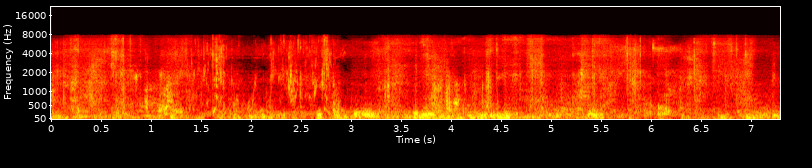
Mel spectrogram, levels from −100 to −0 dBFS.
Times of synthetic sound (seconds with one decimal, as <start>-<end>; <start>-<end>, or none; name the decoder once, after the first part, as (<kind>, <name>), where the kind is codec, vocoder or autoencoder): 0.0-1.4 (codec, DAC); 3.0-7.3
